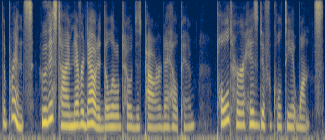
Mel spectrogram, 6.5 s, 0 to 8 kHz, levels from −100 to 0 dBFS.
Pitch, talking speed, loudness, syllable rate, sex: 215 Hz, 185 wpm, -20 LUFS, 4.8 syllables/s, female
